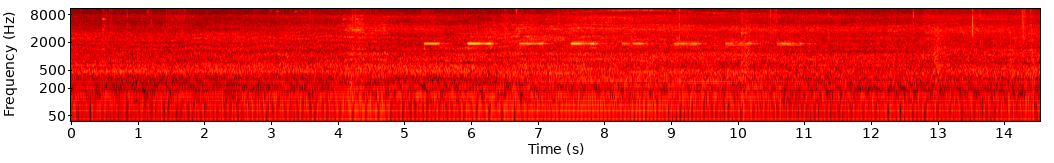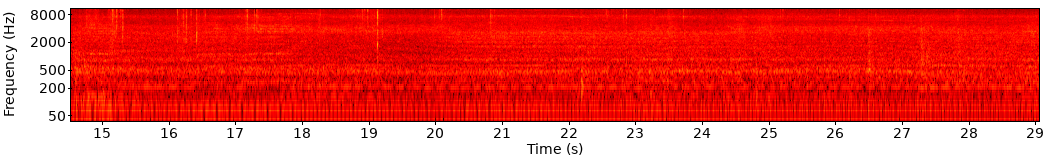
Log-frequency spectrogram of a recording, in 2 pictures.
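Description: Ponsse Elephant King eight-wheel forwarder's diesel engine running steadily as the machine moves and works its crane. About five seconds in, its reversing alarm sounds a row of even beeps for about six seconds; later come sharp knocks of logs being handled in the grapple.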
